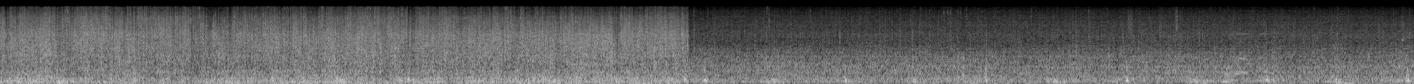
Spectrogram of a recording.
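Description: Heavy rain pouring on a vehicle in a thunderstorm, a loud dense hiss. About halfway in, an abrupt cut gives way to lighter, steady rain with scattered drop ticks.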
